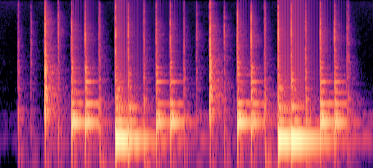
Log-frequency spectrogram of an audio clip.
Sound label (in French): rumba ternaire, congas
